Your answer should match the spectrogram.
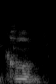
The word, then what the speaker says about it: grande: Ce n'est pas grande, je dis grande. Donc je prononce le D, et le E m'indique que je dois prononcer le D, et s'il n'y a pas de E, ça devient grand, et à ce moment-là, il n'y a plus de D.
